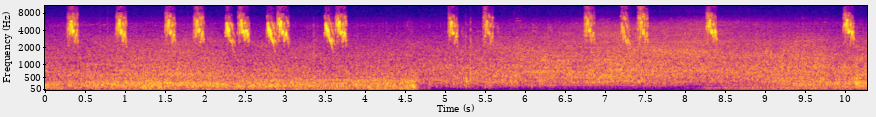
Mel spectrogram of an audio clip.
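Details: Sparrows meeting a visitor at a Tenmangu shrine on 18 September 2020, chirping repeatedly in short, sharp, high notes, often paired, with a low background rumble fading midway.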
